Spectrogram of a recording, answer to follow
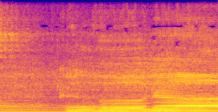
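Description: Male vocalist singing a slow, drawn-out melodic line of a ballad live into a microphone. His voice fades at the end of one phrase, then enters a new one about half a second in, rising in steps to a held note. A low sustained accompaniment note runs beneath.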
